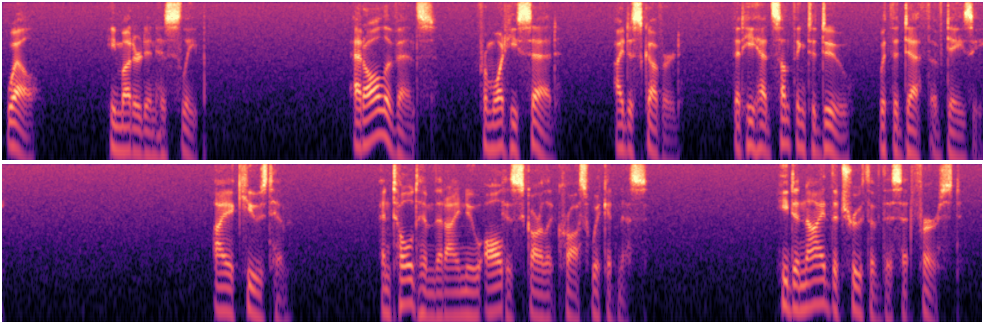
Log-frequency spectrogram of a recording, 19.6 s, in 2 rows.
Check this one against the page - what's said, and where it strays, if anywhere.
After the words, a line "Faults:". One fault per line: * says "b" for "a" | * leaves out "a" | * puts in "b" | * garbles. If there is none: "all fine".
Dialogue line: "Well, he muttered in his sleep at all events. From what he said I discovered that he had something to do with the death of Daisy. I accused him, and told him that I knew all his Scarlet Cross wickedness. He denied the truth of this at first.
"Well, he muttered in his sleep at all events. From what he said I discovered that he had something to do with the death of Daisy. I accused him, and told him that I knew all his Scarlet Cross wickedness. He denied the truth of this at first.
Faults:
all fine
